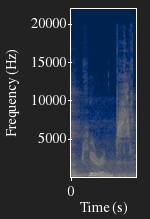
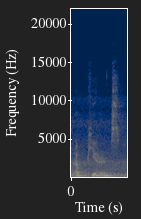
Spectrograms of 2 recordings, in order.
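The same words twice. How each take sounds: First: The first vowel is reduced and weak. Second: The first vowel is full and unreduced. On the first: The speaker calls it right. "mình sẽ giảm nhẹ là appearance" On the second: The speaker calls it wrong. "not appearance"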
